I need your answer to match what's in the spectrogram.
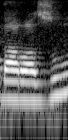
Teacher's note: زو میں زائ کی آواز سیٹی کی نکالتے ہوئے اوپر ضمہ ہے، اور دونوں ہونٹوں کو گول کر لیجئے، واو مدہ آ رہا ہے، 2 کاؤنٹ کرنے ہیں۔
